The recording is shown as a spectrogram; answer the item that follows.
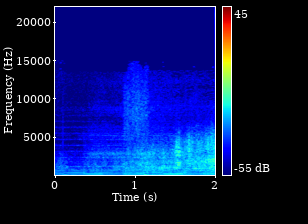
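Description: Background music with sustained low notes, joined about a second in by a building rush of jet noise from Harrier jump jets flying over.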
